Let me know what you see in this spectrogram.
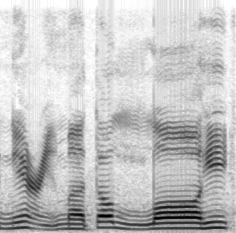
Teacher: عین کو حلق کے درمیانی حصے سے ذرا کھچاؤ پیدا کر کے کھینچ کے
